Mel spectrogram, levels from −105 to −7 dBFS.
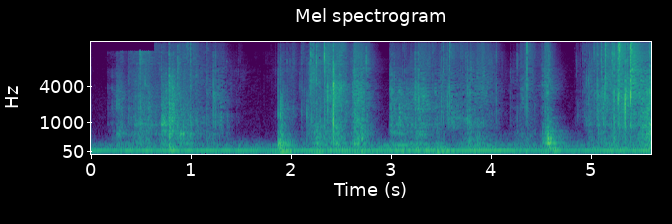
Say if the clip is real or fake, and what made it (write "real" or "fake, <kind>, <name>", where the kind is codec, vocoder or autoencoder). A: real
